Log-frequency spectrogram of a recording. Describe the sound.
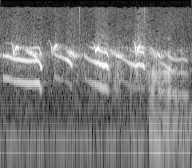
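An old dog whimpering as it climbs out of a car, a run of several high, thin whining cries that rise and fall in pitch, fairly loud and close together.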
